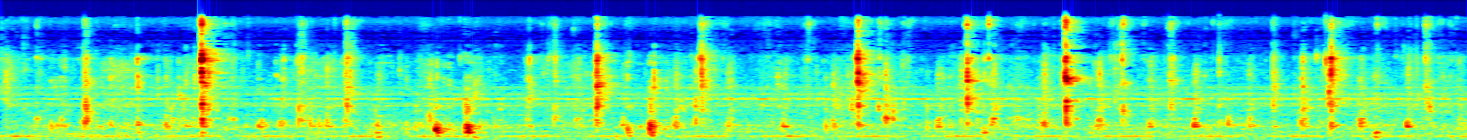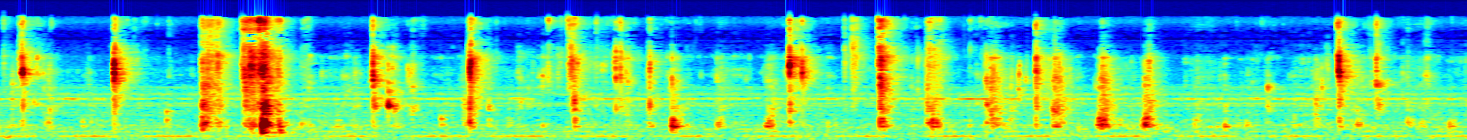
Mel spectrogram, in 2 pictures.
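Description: Close-up mouth sounds of eating fufu and chicken in soup by hand: wet chewing, lip smacks and soft squishes, as many short irregular clicks. A louder, longer noise of about a second stands out about seventeen seconds in.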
